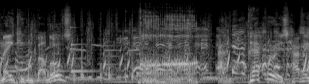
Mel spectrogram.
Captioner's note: oinks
